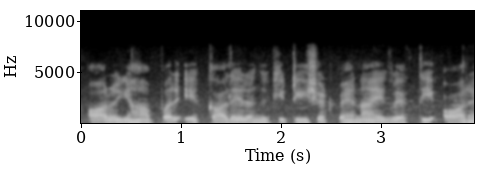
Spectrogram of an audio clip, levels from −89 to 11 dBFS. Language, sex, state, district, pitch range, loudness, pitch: Hindi, female, Uttar Pradesh, Lalitpur, 195-210 Hz, -14 LUFS, 200 Hz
